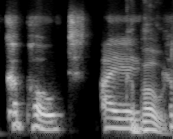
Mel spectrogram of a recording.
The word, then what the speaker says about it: capote: Capote.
